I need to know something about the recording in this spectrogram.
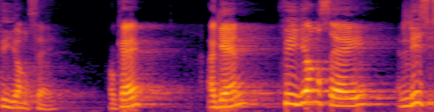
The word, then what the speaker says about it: fiancé: another word related to fiancé. Fiancé here is for the lady, and fiancé here is for the man. Okay? Just only different, a little bit, slightly different. 2E and 1E, but the same pronunciation.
